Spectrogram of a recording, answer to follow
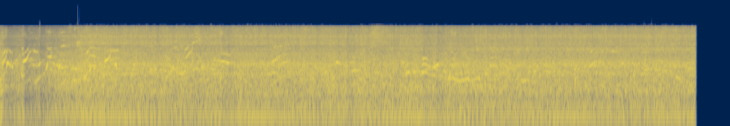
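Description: Fire engine idling steadily, with several people talking in the background.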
